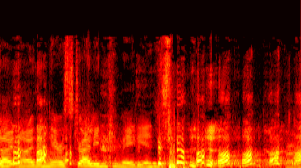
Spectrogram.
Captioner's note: laughter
